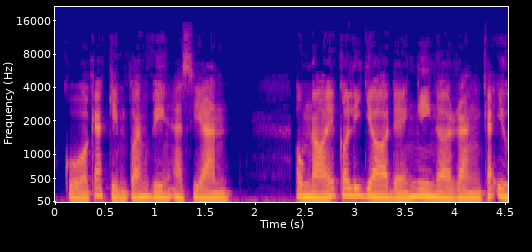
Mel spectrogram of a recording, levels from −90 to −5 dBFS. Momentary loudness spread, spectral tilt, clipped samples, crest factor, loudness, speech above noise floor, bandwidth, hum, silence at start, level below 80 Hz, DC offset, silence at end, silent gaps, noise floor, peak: 4 LU; -7 dB/octave; under 0.1%; 16 dB; -26 LUFS; 31 dB; 12 kHz; none; 0.1 s; -54 dBFS; under 0.1%; 0 s; none; -56 dBFS; -10 dBFS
